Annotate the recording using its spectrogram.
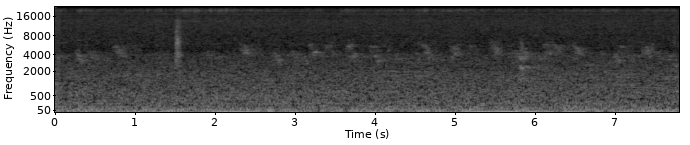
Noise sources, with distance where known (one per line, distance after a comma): car horn, far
